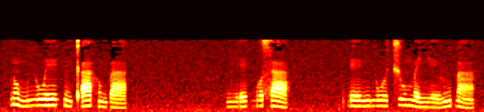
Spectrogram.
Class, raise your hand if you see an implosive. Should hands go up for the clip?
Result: yes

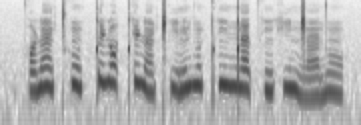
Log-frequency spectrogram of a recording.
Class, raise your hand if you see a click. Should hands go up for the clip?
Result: yes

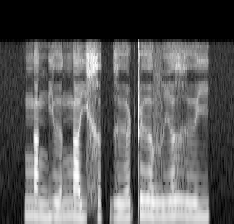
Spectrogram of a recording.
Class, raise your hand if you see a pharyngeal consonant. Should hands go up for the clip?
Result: no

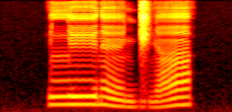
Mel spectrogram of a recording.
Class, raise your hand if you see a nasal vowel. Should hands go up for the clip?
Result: yes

